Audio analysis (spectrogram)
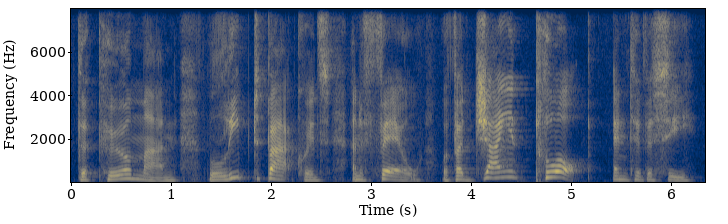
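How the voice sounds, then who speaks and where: Female storyteller, lowish voice, highly varied intonation, dramatic, children's read-aloud. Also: slow pace. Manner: expressive, dramatic, with emphatic sound words. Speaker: storyteller reading a picture book.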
